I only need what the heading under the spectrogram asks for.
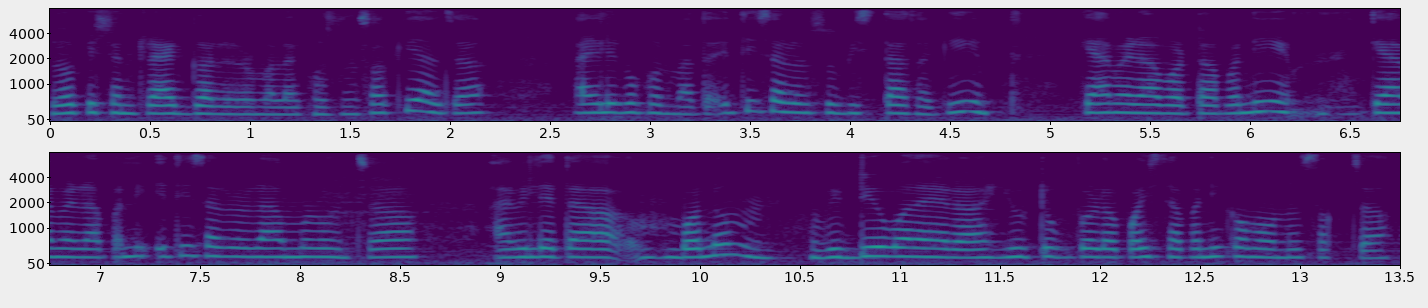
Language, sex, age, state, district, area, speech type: Nepali, female, 30-45, West Bengal, Darjeeling, rural, spontaneous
